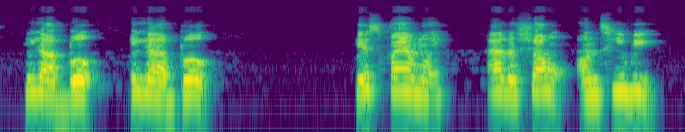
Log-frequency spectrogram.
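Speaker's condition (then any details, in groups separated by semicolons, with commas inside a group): Cerebral palsy; uses a wheelchair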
